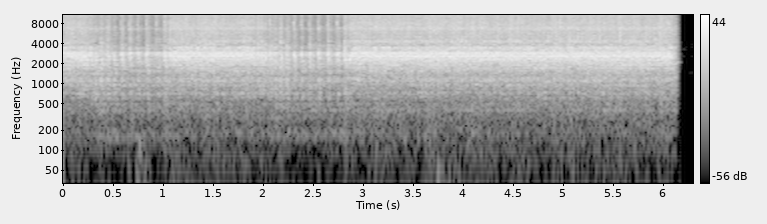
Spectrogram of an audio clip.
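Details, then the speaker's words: Toshiba AW-A750ST washing machine on a spin-dry test: the motor turns but the tub doesn't, with a loud rapid ratcheting clack from a stripped plastic clutch gear set. "ถังถังจะไม่หมุนนะครับมีเสียงดังแกรกนะครับขั้นตอนปกติทุกอย่างแต่ถังไม่หมุนแล้วก็มีเสียงดังแกรก"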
